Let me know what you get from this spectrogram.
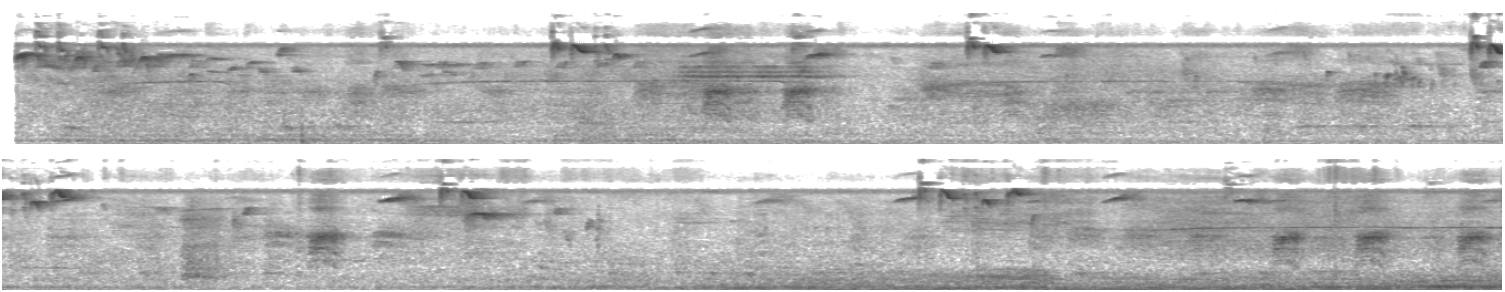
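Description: Bulbuls chirping: many short whistled notes and chirps scattered through, over a steady low background rumble that grows louder in the last third.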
